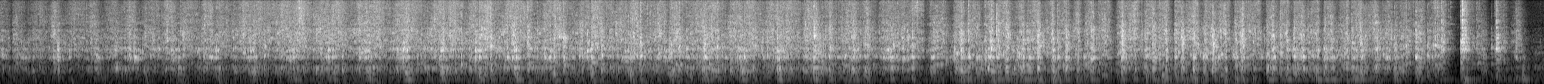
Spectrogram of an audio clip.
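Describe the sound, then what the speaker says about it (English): Steady, fast scraping and rubbing of a whisk against a bowl as ingredients for a moist chocolate loaf cake are mixed, continuous and close for about eleven seconds before stopping abruptly near the end. "And I'm going to whisk those together."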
